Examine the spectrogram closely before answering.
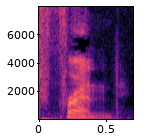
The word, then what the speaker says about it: friend: as the double e except friend which is sounded as f r n d i is joined with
